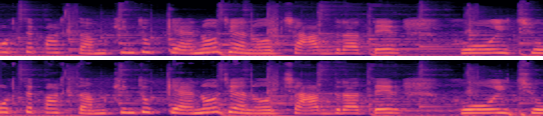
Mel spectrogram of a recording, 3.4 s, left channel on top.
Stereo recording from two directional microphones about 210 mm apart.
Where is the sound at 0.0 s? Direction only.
15° right (ahead or behind).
